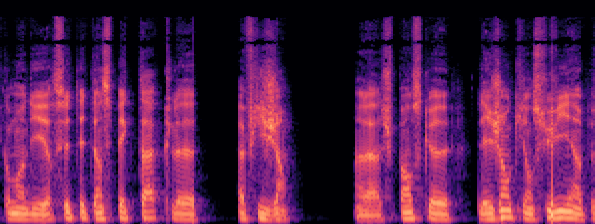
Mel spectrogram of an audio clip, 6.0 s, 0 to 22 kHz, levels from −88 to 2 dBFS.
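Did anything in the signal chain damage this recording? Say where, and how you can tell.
Yes, at the codec stage: damaged data in a compressed stream. A brief blip sounds at 1.94 s. A longer glitch runs from 5.49 to 5.52 s. Corrupt bytes made the decoder misread frames and lose sync until the next header.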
